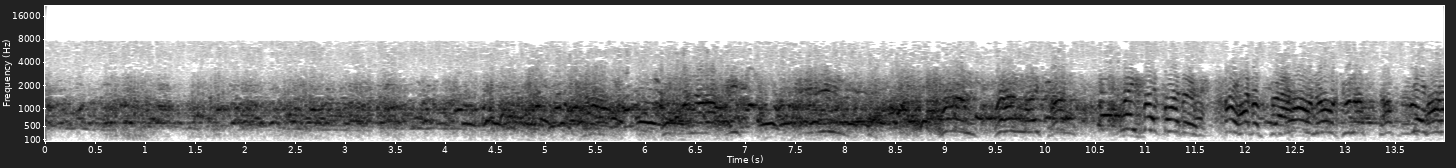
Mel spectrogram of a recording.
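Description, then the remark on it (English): A pack of wolves howls and yips together while giving chase, in a continuous, overlapping chorus, with rising and falling cries and sharp barks layered throughout, loud. “When we run, the wolves chase us as fast as they can, do they not?”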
